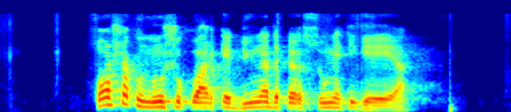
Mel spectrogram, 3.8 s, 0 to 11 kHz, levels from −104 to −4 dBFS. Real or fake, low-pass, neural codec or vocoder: fake; 7.2 kHz; codec, 16 kHz, 6 kbps, DAC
